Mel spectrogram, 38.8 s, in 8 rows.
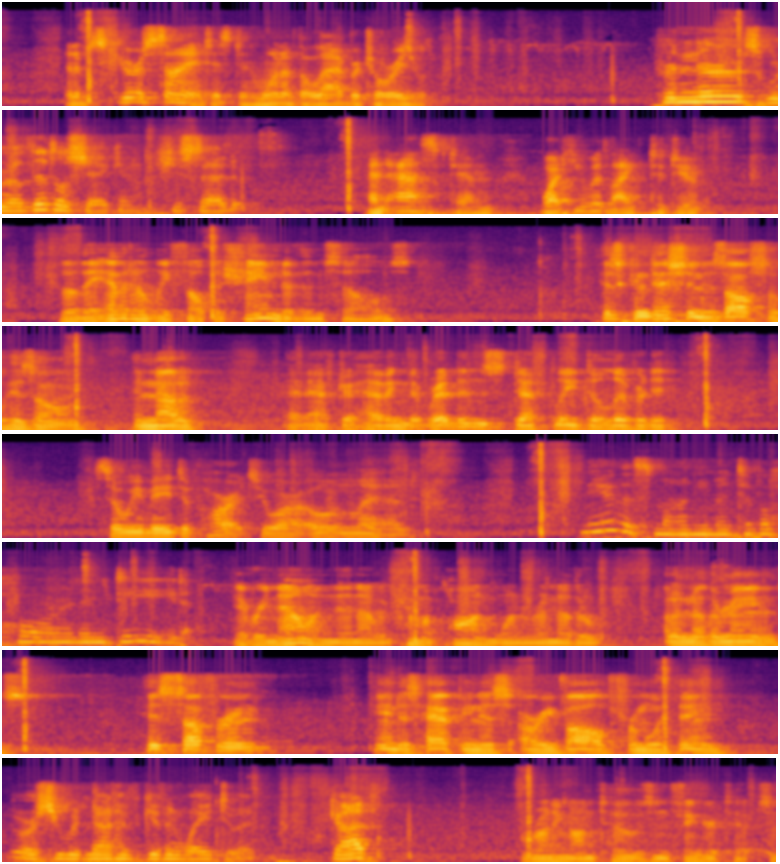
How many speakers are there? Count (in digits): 8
